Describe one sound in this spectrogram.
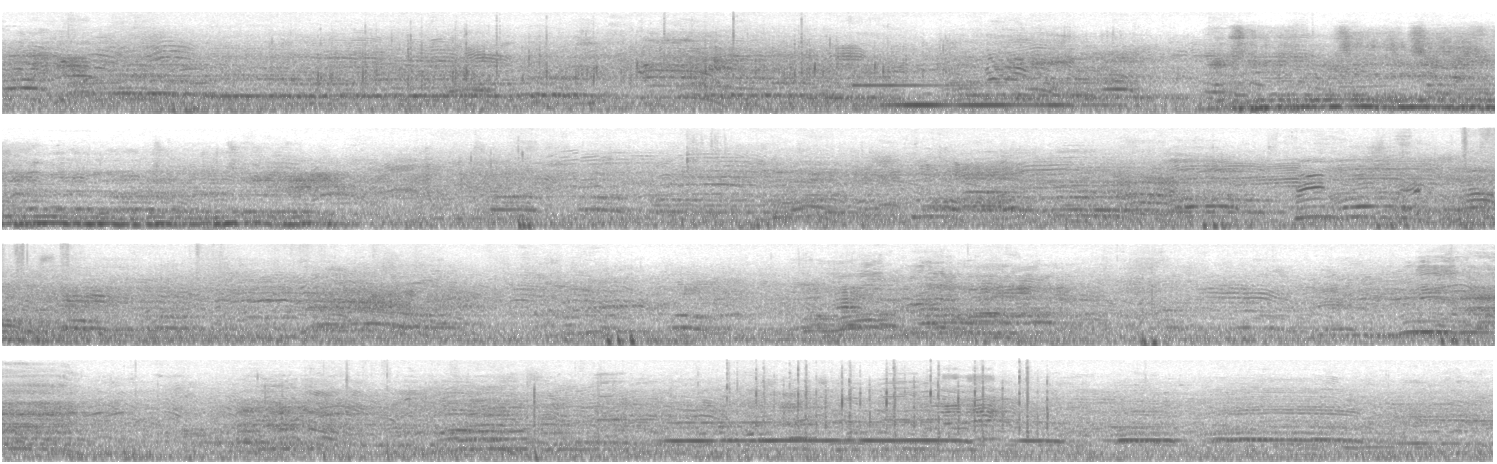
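A large crowd chants and cheers in an open stadium.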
